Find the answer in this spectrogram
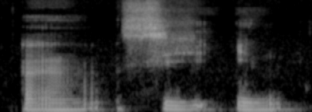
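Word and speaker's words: cin: is a predefined identifier c in pronounced as c in uh this that indicates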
